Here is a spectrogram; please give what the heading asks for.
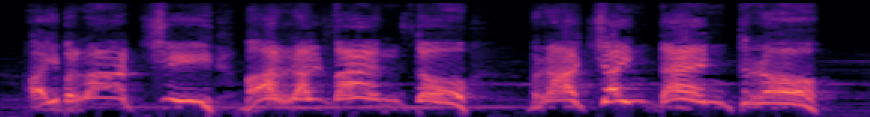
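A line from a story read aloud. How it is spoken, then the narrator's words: Agitated shout. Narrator (Italian): Acab, in preda a viva agitazione, urlò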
